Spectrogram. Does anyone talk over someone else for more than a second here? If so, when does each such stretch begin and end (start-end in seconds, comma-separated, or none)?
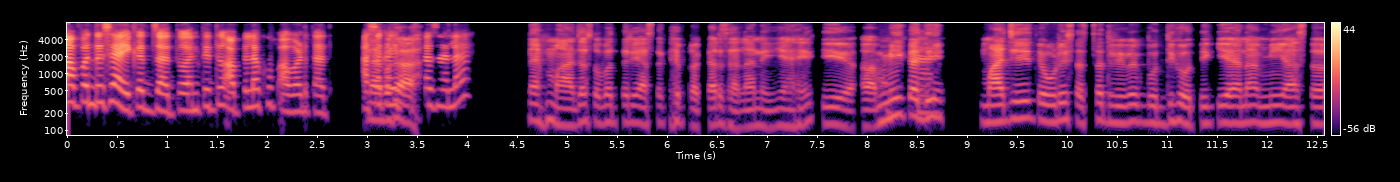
none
